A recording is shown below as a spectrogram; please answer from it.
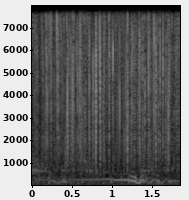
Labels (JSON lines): {"label": "biophony, cascading saw", "recorder": "SoundTrap 600 or HydroMoth"}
